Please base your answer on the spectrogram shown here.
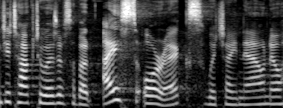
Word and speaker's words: iceoryx: who is going to talk to us about ice orex which I now know how to pronounce.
